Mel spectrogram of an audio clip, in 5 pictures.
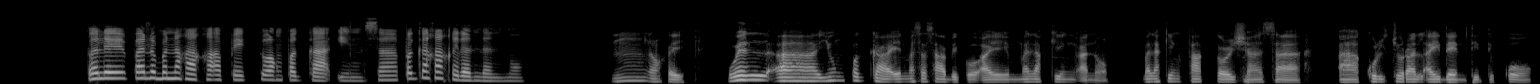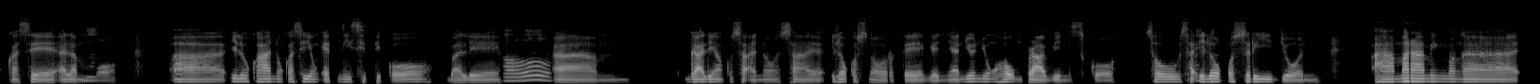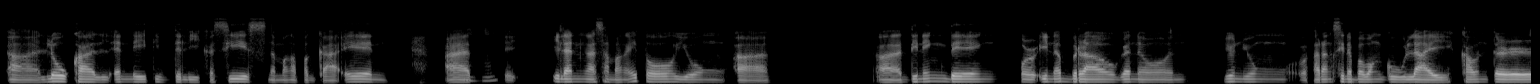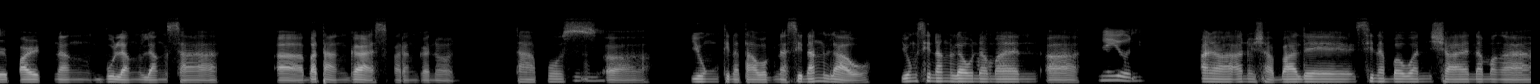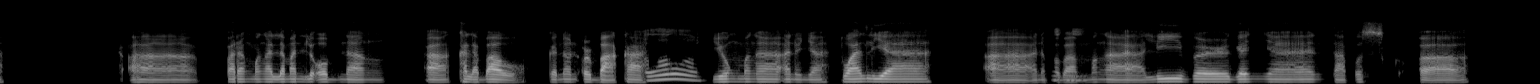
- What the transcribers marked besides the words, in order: in English: "factor"; in English: "cultural identity"; in English: "ethnicity"; in English: "home province"; in English: "local and native delicacies"; in English: "counterpart"
- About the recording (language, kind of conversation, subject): Filipino, podcast, Paano nakaapekto ang pagkain sa pagkakakilanlan mo?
